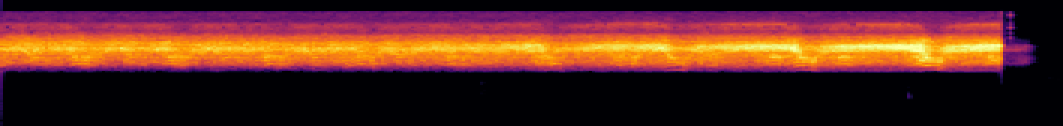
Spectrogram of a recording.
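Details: Many periodical cicadas, possibly hundreds or thousands, call together in a single unbroken, high-pitched buzzing roar with no individual calls standing out; it holds level for several seconds, then cuts off suddenly. Broods XIII and XIX co-emerging, Illinois.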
